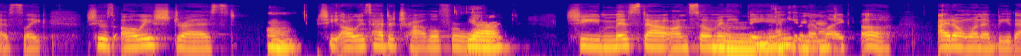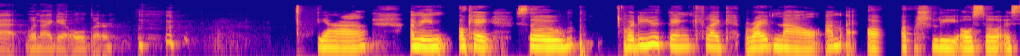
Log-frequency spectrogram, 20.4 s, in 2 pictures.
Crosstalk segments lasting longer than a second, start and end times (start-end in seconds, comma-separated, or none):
7.1-8.5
